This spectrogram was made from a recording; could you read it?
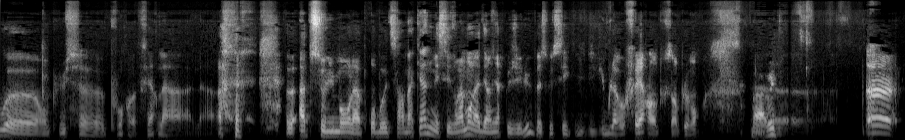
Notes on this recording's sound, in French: lors d'un Live Instagram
